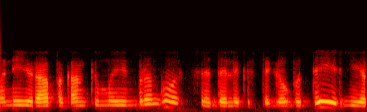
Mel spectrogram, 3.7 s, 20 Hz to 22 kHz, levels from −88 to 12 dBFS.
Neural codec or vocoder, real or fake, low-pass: codec, 16 kHz, 0.9 kbps, LongCat-Audio-Codec; fake; 3.6 kHz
